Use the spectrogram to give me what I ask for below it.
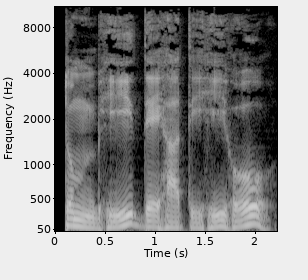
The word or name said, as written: देहाती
